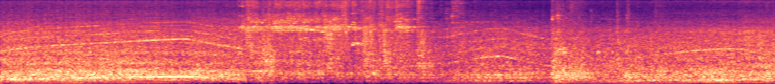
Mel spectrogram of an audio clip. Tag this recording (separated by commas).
Vehicle, Truck, Car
